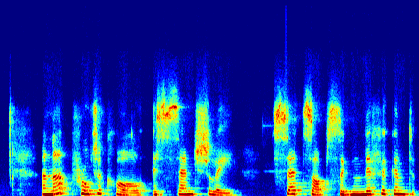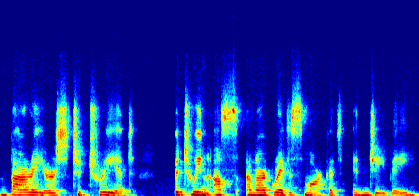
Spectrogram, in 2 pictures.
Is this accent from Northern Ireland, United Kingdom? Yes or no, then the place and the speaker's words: yes; Northern Ireland, United Kingdom; born or raised there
